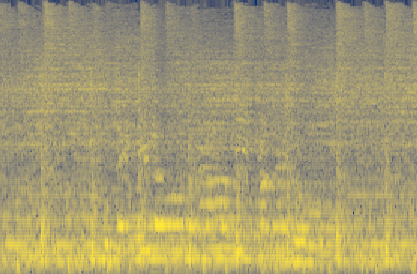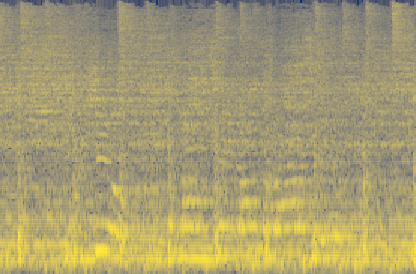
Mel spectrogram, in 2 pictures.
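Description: Live rock band playing a song, a continuous passage between sung lines.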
